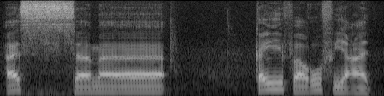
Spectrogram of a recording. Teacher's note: sin juga merupakan huruf ar-rikhawah, yaitu mengalir suara.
